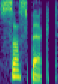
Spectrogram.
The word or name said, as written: suspect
